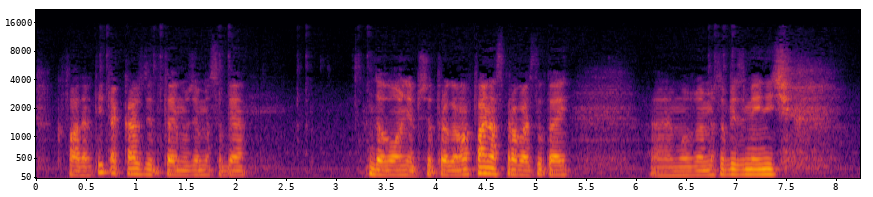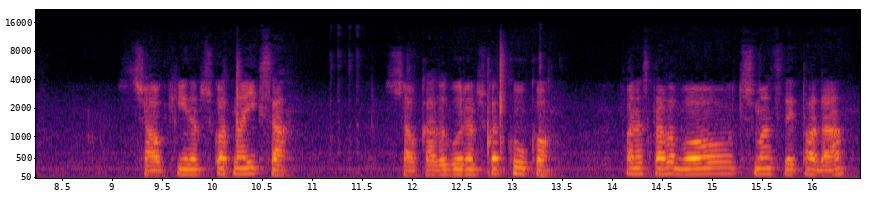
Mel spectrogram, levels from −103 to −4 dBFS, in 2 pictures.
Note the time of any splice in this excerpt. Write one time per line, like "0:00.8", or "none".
none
